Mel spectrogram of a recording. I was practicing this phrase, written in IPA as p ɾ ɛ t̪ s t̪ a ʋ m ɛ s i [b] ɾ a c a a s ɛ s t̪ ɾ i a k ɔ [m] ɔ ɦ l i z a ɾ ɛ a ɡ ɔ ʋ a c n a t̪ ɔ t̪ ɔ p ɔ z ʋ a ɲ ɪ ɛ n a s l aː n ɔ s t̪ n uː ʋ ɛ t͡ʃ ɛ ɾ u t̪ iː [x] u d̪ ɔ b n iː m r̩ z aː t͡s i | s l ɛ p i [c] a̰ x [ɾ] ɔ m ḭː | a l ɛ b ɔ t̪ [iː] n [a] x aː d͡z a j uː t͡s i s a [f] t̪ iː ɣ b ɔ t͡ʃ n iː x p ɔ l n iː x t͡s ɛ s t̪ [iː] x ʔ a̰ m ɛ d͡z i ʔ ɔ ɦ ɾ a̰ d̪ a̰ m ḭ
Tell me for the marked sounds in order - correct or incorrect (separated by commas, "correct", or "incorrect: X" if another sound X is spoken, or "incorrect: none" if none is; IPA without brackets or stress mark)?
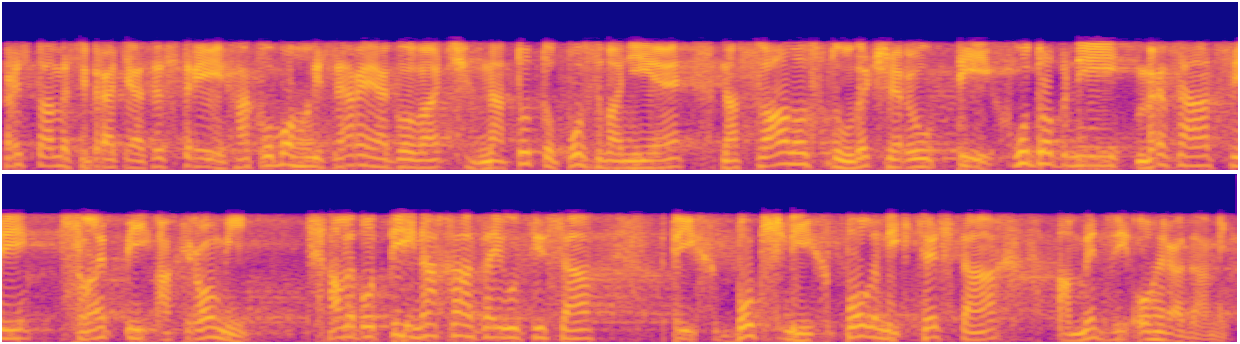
correct, correct, correct, incorrect: ʔ, correct, correct, correct, correct, incorrect: aː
